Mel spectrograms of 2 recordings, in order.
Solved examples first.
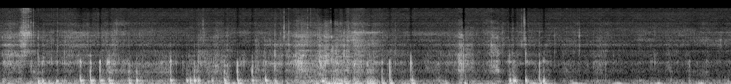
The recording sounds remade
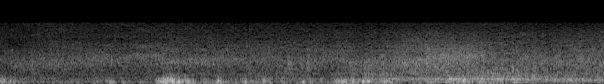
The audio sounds remade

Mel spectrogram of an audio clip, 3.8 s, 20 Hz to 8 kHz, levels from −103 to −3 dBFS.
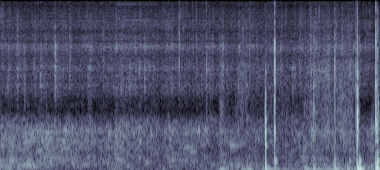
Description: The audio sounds recorded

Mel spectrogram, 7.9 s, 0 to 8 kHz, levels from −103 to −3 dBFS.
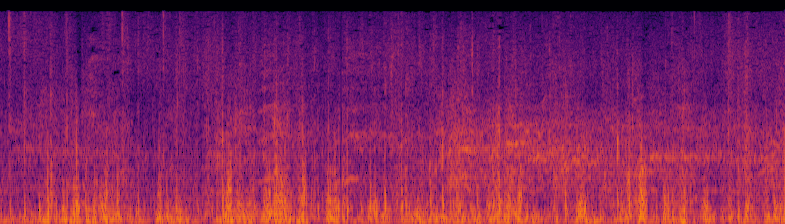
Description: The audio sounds recorded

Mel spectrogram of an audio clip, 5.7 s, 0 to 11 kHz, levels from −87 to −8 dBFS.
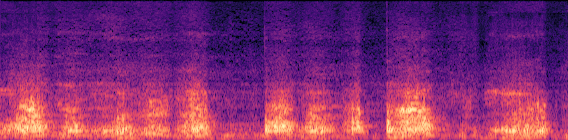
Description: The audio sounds remade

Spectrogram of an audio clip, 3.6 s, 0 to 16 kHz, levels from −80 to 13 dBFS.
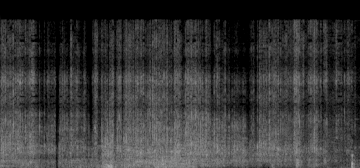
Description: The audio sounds remade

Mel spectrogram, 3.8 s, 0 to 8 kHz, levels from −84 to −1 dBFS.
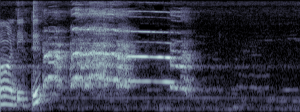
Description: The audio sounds recorded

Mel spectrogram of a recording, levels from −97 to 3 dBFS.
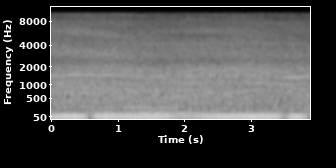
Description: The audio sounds recorded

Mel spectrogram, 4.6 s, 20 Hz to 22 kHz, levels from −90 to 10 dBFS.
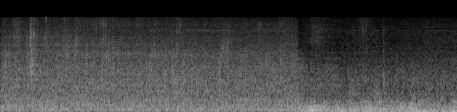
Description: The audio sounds recorded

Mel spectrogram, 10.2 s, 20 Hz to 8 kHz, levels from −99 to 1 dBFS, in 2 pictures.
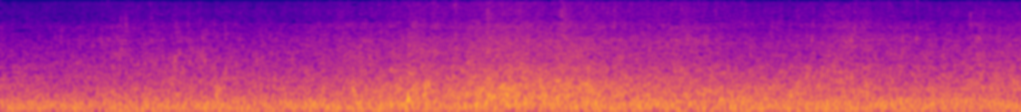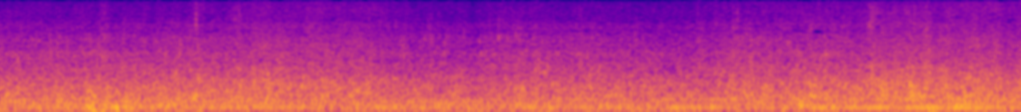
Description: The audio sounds recorded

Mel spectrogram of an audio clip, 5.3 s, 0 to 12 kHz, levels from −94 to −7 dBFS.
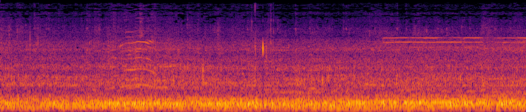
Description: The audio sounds recorded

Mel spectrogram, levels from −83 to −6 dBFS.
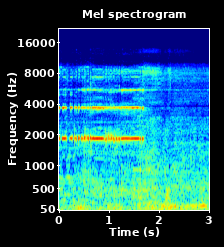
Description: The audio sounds remade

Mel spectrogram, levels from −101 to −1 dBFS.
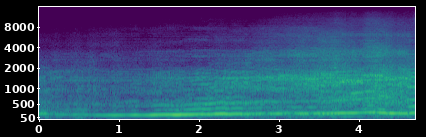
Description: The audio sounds remade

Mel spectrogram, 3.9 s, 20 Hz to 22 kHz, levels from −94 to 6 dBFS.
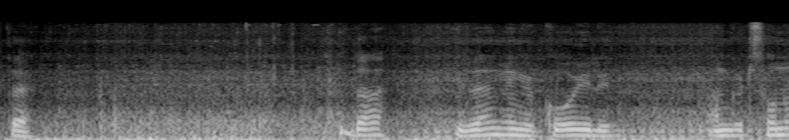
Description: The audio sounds recorded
